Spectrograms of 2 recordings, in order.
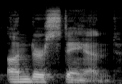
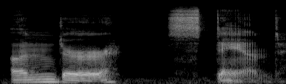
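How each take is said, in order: First: Said in the usual way. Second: "understand" drawn out very slowly as under... STAND; overemphasized end stress. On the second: Shown as a demonstration. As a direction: split "understand", lower, weight on the long STAND. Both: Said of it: "more emphasis on the end".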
